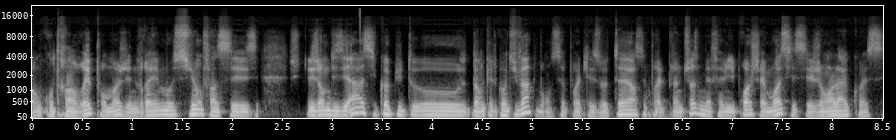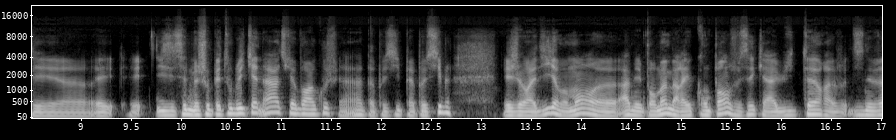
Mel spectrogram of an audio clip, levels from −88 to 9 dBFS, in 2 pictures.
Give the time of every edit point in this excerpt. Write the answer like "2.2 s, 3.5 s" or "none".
5.0 s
